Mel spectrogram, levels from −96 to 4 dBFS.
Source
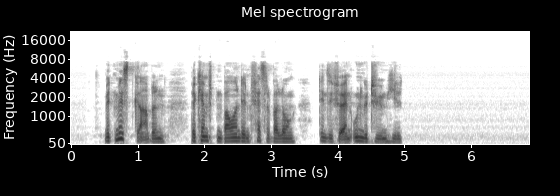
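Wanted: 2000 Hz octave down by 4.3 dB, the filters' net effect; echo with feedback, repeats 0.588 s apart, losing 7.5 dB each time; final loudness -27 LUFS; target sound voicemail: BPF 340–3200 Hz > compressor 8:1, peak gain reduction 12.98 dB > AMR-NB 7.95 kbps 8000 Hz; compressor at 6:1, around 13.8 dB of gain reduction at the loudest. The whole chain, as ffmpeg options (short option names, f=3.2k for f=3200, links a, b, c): -af "equalizer=f=2k:t=o:g=-5,acompressor=threshold=-31dB:ratio=6,highpass=340,lowpass=3.2k,aecho=1:1:588|1176|1764|2352|2940:0.422|0.177|0.0744|0.0312|0.0131,acompressor=threshold=-42dB:ratio=8,volume=22dB" -ar 8000 -c:a libopencore_amrnb -b:a 7950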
